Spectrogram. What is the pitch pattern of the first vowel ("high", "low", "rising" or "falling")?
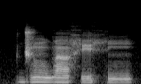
low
